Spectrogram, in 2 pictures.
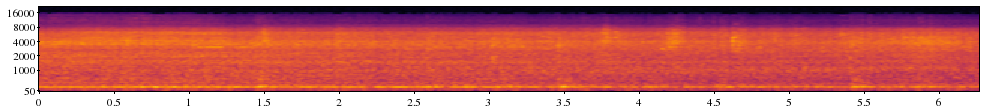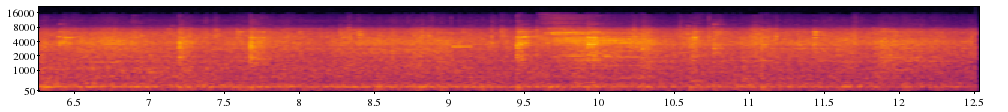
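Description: Trains running on the rails: a steady rumble of wheels with a low hum, and a scatter of short clicks from wheels on rail joints in the second half. The sound eases off slightly toward the end.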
